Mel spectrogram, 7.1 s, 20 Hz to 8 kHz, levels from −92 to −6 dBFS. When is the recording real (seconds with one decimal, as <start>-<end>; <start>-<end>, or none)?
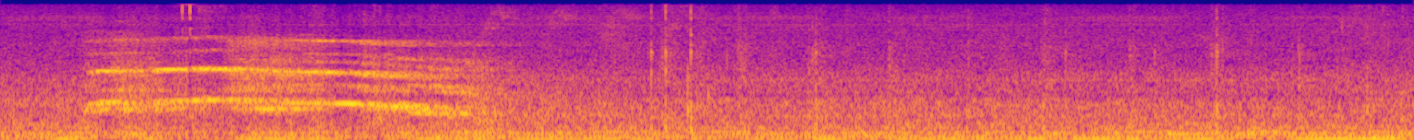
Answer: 0.0-7.1

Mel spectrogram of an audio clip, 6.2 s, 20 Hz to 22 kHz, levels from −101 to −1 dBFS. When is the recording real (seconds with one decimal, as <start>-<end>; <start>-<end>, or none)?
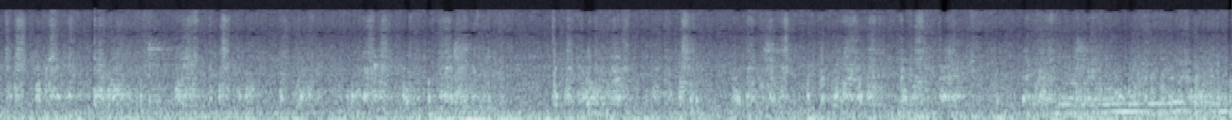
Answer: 0.0-6.2

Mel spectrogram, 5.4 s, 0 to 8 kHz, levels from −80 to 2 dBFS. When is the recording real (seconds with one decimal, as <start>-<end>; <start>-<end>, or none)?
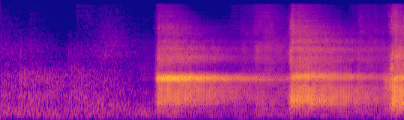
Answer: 0.0-1.9

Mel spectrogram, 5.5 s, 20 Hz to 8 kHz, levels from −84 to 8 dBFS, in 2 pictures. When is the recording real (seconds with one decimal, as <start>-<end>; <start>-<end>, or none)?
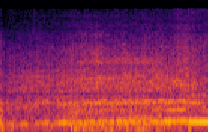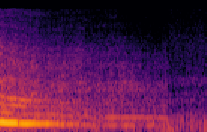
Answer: none

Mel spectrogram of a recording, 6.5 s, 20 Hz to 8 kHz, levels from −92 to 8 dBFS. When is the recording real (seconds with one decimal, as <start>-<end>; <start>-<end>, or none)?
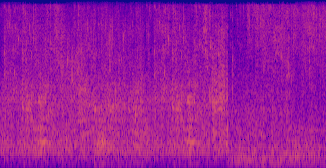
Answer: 0.0-0.7; 1.5-5.1

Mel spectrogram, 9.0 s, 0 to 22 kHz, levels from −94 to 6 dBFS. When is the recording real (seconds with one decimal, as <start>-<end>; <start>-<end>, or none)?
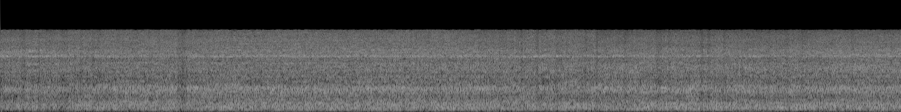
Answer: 2.1-4.8; 8.3-9.0

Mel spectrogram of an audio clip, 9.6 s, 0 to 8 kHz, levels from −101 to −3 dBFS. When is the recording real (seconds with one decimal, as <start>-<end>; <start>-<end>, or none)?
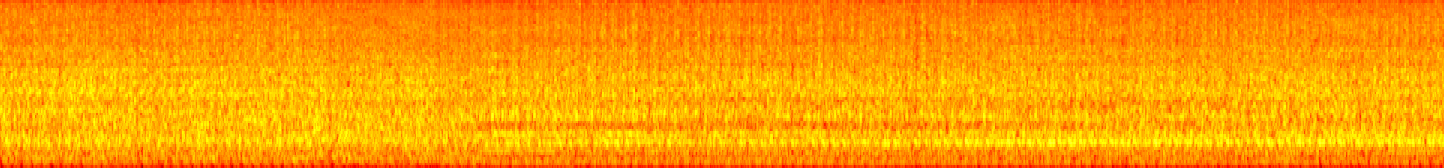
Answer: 0.0-2.3; 3.9-9.6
